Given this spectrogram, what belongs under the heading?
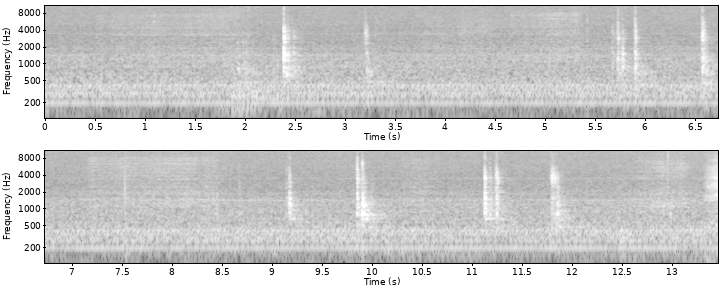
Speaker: this is not caused by a tight tea lug that's binding this is caused by the drum head catching on the bearing Edge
